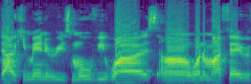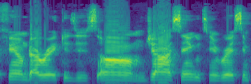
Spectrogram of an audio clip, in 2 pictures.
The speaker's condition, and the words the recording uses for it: None; typical speech.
